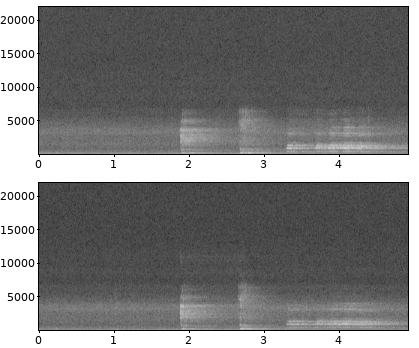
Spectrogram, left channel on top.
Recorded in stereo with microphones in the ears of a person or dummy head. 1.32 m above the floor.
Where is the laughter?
70° left (ahead or behind), 3 m.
